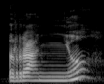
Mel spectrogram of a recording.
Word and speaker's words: ragno: The same thing for the letter N. If I say ragno, that's R-A-G-N-O, that means spider. If I say rana, R-A-N-A, that means frog. So rana, ragno. So the difference, it's different, it's spelled differently, but it's also, the way you pronounce it is also different.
